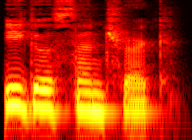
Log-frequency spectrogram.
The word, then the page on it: egocentric: American English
